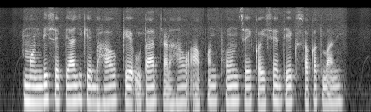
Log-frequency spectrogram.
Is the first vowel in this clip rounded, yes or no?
no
